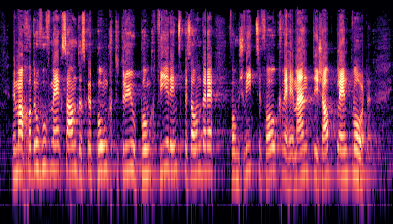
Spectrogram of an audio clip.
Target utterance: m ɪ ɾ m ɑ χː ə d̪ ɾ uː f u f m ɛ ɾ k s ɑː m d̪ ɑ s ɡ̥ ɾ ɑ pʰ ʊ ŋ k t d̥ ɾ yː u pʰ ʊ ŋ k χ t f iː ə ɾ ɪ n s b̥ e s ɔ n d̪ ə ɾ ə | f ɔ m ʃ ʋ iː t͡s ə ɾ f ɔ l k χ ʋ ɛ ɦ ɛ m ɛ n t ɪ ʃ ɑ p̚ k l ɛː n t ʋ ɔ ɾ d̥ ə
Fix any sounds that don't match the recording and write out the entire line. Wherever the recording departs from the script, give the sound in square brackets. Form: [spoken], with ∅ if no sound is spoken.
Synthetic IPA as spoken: m ɪ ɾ m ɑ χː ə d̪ ɾ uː f u f m ɛ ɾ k s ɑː m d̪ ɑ s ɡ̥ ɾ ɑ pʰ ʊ ŋ k t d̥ ɾ yː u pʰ ʊ ŋ k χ t f iː ə ɾ ɪ n s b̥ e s ɔ n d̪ ə ɾ ə | f ɔ m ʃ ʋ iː t͡s ə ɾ f ɔ l k χ ʋ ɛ ɦ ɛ m [æ] n t ɪ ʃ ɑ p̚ k l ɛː n t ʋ ɔ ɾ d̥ ə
